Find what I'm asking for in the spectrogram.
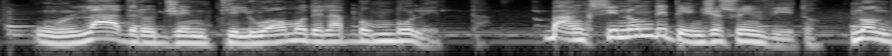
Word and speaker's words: Banksy: Il nome è chiaro, Banksy. – Anche se noi in Italia non so perché lo pronunciamo spesso come Bansky.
